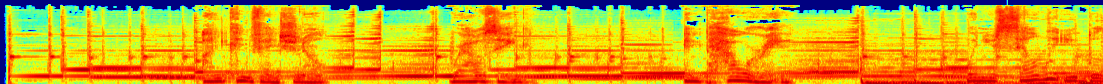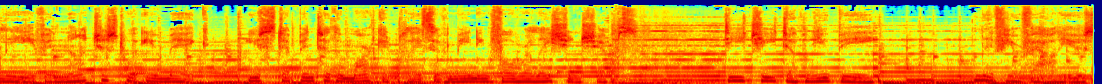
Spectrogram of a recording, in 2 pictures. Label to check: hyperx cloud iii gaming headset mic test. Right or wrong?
Wrong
